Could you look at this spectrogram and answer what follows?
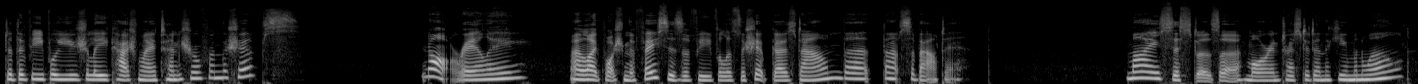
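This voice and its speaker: A woman plays a young mermaid princess with a fairly high voice, recorded close and dry. She is possessive and haughty, talking down to her listener with sweet, teasing smugness in an ASMR roleplay style. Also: expressive, unhurried, no echo. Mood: haughty, amused. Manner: condescending, sweetly smug, teasing. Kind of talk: scripted roleplay ASMR audio drama.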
